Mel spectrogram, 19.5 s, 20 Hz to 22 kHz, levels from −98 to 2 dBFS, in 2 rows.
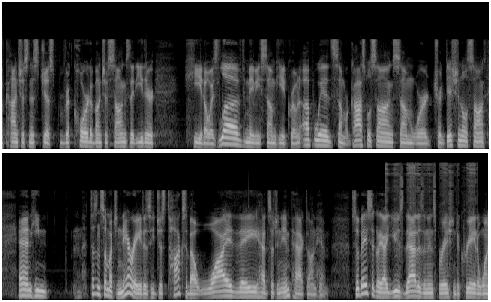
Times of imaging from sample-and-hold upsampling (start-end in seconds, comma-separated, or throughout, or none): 17.41-19.27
